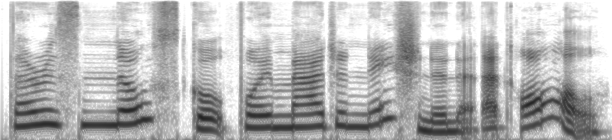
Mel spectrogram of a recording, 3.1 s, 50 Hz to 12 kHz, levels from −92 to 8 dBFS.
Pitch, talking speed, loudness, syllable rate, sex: 295 Hz, 195 wpm, -16 LUFS, 5.7 syllables/s, female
